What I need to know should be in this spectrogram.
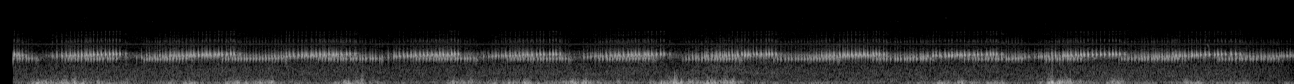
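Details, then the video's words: Natterjack toads calling in chorus at Talacre: a loud, steady rattling churr repeated in bursts about every second. "Natterjack toads calling at Talacre"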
